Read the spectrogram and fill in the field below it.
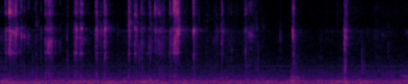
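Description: Poker chips click and clatter close by.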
